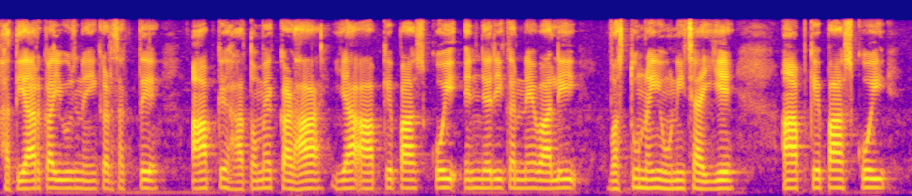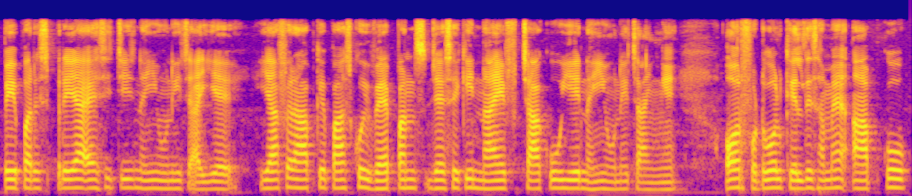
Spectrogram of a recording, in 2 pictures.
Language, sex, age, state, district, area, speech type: Hindi, male, 18-30, Rajasthan, Bharatpur, urban, spontaneous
